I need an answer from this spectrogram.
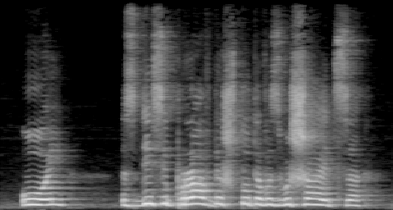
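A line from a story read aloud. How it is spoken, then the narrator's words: Frightened speech. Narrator (Russian): Испуганно говорит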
